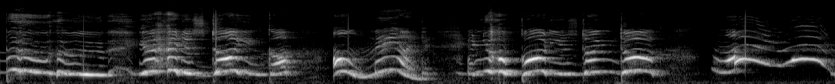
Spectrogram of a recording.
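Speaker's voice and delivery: high, loud, laughing wail of alarm; panicked wailing doctor. Acted. Doctor panicking at the hospital, high laughing wails. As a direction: shriek the bad news half laughing, half crying.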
